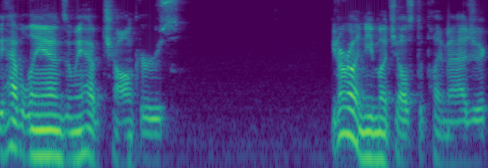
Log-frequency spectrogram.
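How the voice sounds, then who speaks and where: The recording is very clean, with a silent background. Speech moves at a moderate pace, broken by long, frequent pauses. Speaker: gaming streamer. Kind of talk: gameplay commentary. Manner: energetic; hesitant, self-correcting.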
